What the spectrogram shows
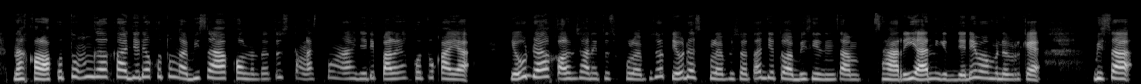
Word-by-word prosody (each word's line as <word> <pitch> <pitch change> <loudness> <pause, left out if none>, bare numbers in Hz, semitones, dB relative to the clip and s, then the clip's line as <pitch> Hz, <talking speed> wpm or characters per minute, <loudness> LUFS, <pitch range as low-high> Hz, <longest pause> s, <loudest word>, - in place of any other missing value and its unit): Nah, 250 - +4
kalo 250 -3 +8
aku 310 - -6
tuh 360 - -3
enggak, 355 0 0
Kak. 340 -1 +3
Jadi 315 +3 -3
aku 350 0 -8
tuh 365 - -5
nggak 265 -3 +1
bisa, 285 0 +3
kalo 270 -3 -1
nonton 250 +1 -12
itu 320 - -13
setengah-setengah. 260 +2 -8
Jadi 260 +3 -8
paling 260 +2 +2
aku 290 - -8
tuh, 305 +2 -13
kayak, 240 -4 +2 0.4
ya 245 - +2
udah 355 -2 +4
kalo 260 +1 +3
misalkan 270 -2 -3
itu 270 - -14
10 260 -3 -6
episod, 345 +8 -7
ya 260 - -1
udah 330 - 0
10 260 -4 -5
episod 255 -1 -6
aja 290 +1 -4
tuh, 265 -1 -2
habisin, 240 0 -4
sam 225 -2 0
seharian, 235 +1 +4
gitu. 235 -2 -6
Jadi, 225 +7 -1
emang 290 - -1
bener-bener 240 -1 -4
kayak, 225 -3 +1 0.5
bisa 275 0 +7
260 Hz, 220 wpm, -23 LUFS, 245-295 Hz, 0.5 s, kalo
